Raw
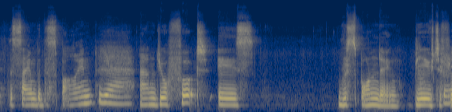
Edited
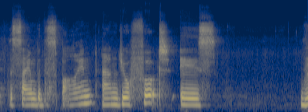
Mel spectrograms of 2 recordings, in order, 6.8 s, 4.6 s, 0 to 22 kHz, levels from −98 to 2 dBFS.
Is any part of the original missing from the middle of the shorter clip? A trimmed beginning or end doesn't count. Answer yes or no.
yes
